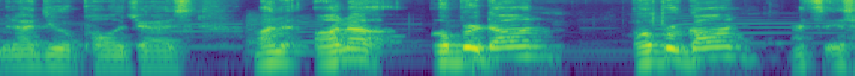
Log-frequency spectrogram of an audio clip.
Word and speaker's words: Obregón: Ana Obregón. Is how it's pronounced.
